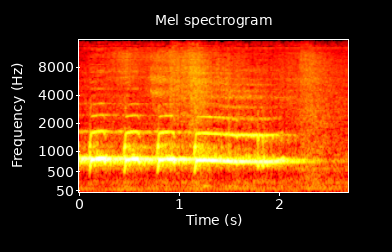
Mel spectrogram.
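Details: Captive Bangkok-type zebra dove (perkutut) at a bird farm in Sidoarjo, East Java, Indonesia, giving a full song: about five soft, low cooing notes, each with a quick upward flick, then a long sustained hum that fades out.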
